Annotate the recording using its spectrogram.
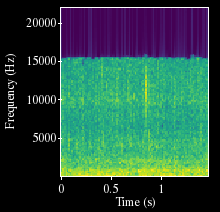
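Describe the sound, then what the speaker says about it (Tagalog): Heavy rain pours steadily onto surfaces as a dense, even hiss, loud and close, without talk. The stretch is too short to hear it easing. "medyo humihina na yung malakas na ulan kanina"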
